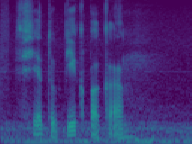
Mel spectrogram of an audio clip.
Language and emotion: Russian, sad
